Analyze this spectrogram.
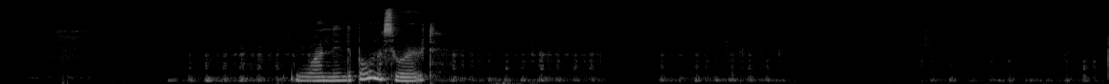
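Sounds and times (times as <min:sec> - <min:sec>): soft breath: 0:00.1 - 0:01.4.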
